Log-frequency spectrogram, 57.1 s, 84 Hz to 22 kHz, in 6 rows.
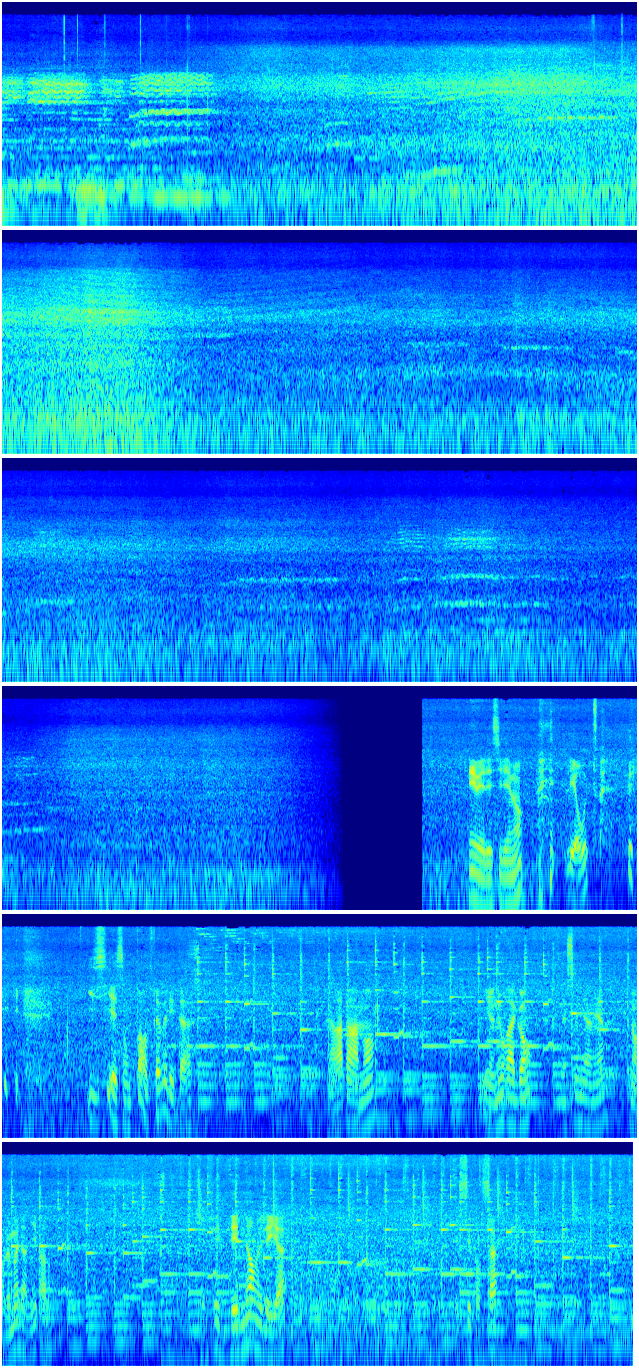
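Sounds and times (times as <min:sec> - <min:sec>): surf breaking on rocky shore: 0:01.8 - 0:23.8, 0:35.0 - 0:57.0.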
